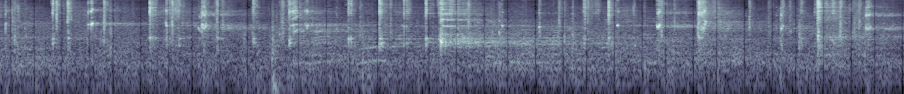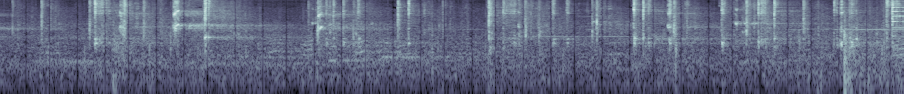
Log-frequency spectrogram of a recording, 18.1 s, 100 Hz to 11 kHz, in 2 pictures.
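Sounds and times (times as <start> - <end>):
shoe soles squeaking: 0.0 - 13.3, 13.9 - 18.0.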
